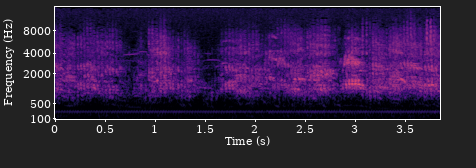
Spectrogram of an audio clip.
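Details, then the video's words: Large wild flock of Demoiselle cranes, first-year juveniles with adult parents, wintering in Rajasthan, India, trumpeting as they take off and fly; dense, overlapping rolling calls form a continuous cacophony over a steady low hum. "Demoiselle Cranes darken the sky, trumpeting in flight"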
